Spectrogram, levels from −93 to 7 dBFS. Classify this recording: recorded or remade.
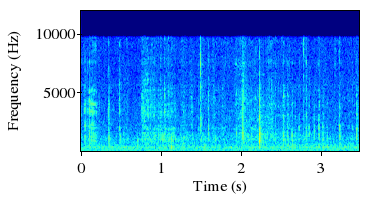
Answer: recorded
